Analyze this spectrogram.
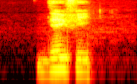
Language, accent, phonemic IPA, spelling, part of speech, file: French, Canada, /de.fi/, défit, verb, LL-Q150 (fra)-défit.wav
- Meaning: third-person singular past historic of défaire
